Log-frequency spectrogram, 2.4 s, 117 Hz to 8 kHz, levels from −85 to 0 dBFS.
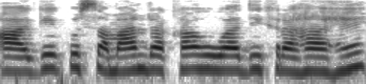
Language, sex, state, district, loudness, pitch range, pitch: Hindi, female, Chhattisgarh, Rajnandgaon, -16 LUFS, 230-250 Hz, 245 Hz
